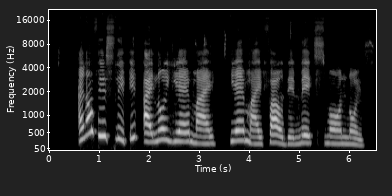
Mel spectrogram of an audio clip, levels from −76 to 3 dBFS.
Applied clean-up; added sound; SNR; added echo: neural mask model Resemble Enhance denoiser.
